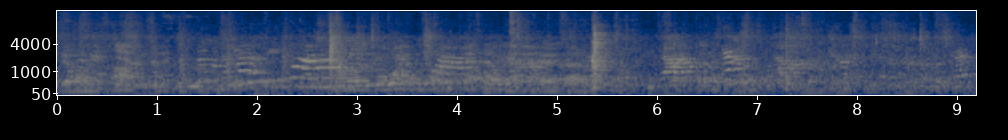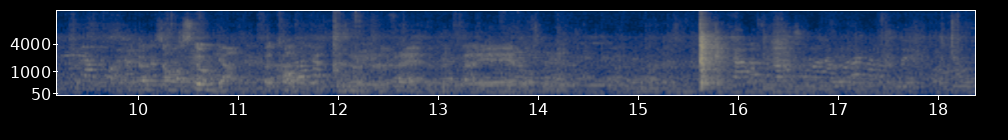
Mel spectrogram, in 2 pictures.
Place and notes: {"title": "Fourni, Griechenland - Seitenstrasse", "date": "2003-05-09 17:11:00", "description": "Am Abend in einer Seitenstrasse. Die Insel ist Autofrei.\nMai 2003", "latitude": "37.58", "longitude": "26.48", "altitude": "13", "timezone": "Europe/Athens"}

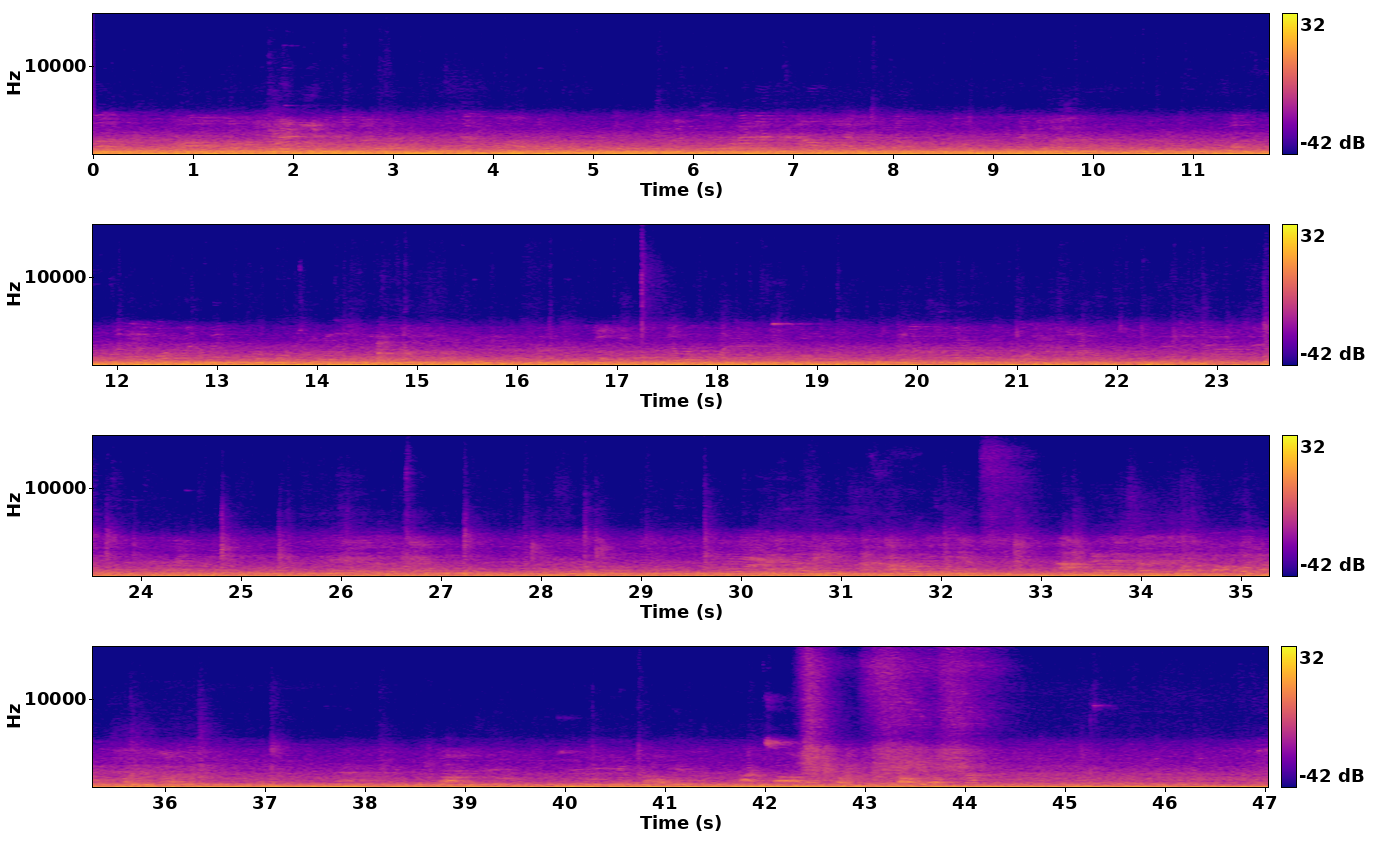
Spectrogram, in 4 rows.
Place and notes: {"title": "Sec., Fuxing Rd., Taichung City - Walking in the underpass", "date": "2016-09-06 16:22:00", "description": "Walking in the underpass, Air conditioning noise, Street performers, Footsteps, traffic sound", "latitude": "24.14", "longitude": "120.69", "altitude": "79", "timezone": "Asia/Taipei"}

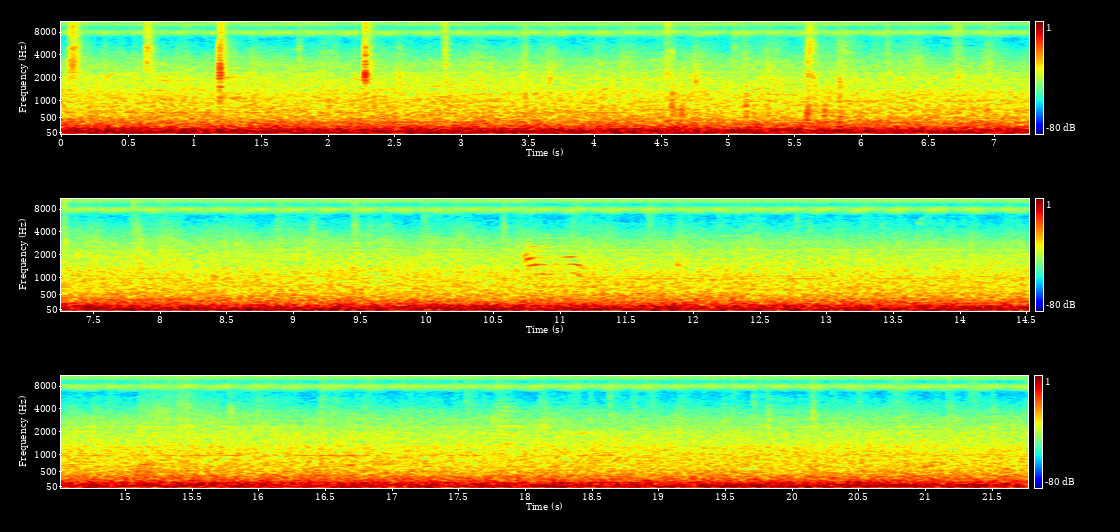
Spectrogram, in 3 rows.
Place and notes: {"title": "大安森林公園, 大安區 Taipei City - in the Park", "date": "2015-06-28 19:32:00", "description": "in the Park, Traffic noise\nZoom H2n MS+XY", "latitude": "25.03", "longitude": "121.54", "altitude": "7", "timezone": "Asia/Taipei"}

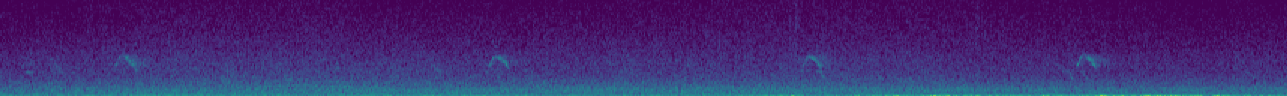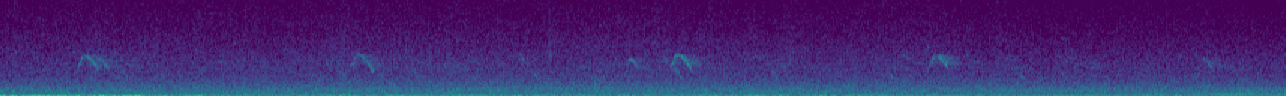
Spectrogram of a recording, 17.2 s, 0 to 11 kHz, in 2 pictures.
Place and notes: {"title": "Emerald Dove Dr, Santa Clarita, CA, USA - Birds & Wind", "date": "2020-04-20 16:10:00", "description": "From the backyard. A stereo mic and two mono mics mixed together.", "latitude": "34.41", "longitude": "-118.57", "altitude": "387", "timezone": "America/Los_Angeles"}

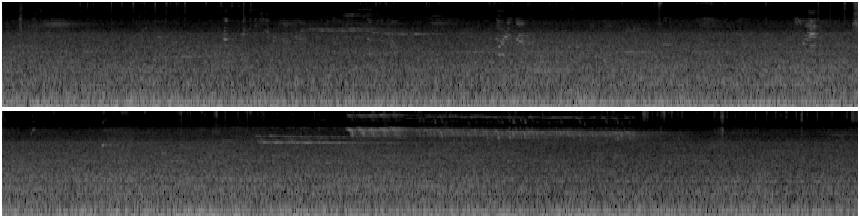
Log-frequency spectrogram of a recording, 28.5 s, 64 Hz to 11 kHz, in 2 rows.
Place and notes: {"title": "大直橋, Taipei city - Sitting under the bridge", "date": "2014-02-16 17:17:00", "description": "Holiday, Sitting under the bridge, Sunny mild weather, Birds singing, Traffic Sound, Binaural recordings, Zoom H4n+ Soundman OKM II", "latitude": "25.08", "longitude": "121.54", "timezone": "Asia/Taipei"}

